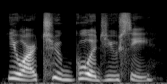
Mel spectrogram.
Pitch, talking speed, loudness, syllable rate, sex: 220 Hz, 215 wpm, -18 LUFS, 4.8 syllables/s, female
